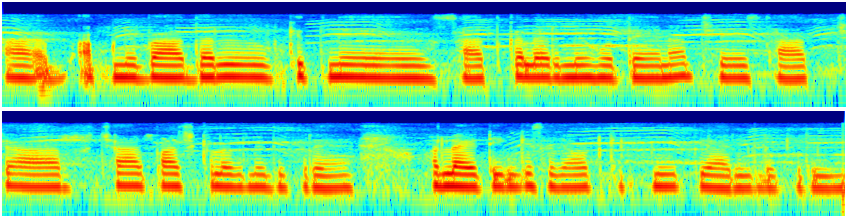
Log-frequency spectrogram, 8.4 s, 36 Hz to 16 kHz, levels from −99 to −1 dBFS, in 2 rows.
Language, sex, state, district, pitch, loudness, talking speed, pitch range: Hindi, female, Haryana, Jhajjar, 200 Hz, -17 LUFS, 200 wpm, 195-210 Hz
